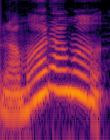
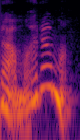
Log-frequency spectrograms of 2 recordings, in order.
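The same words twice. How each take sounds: First: The name is called loudly. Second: The name is called softly.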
